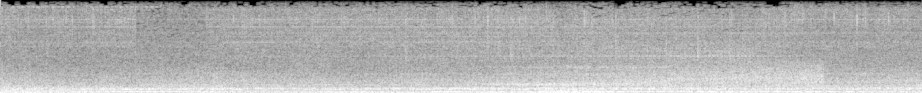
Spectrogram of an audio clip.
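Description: Sand hisses as it sprays out from under the tracks.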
